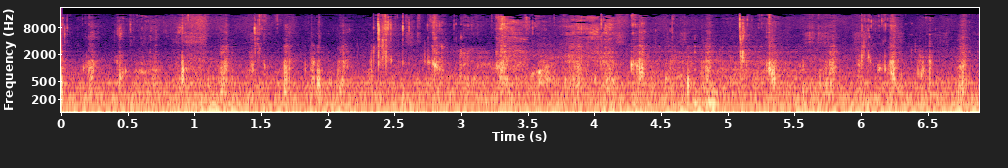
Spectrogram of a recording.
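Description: A person chewing a mouthful of food close to the microphone, with many small crunchy clicks and wet mouth sounds.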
